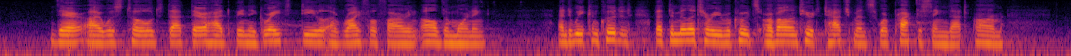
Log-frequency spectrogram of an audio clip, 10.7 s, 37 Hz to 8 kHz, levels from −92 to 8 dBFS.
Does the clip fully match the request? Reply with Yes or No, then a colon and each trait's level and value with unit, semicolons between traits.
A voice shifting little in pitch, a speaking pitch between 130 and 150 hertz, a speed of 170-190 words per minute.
Yes: narrow, 1.5 semitones; medium, 140 Hz; average, 175 wpm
